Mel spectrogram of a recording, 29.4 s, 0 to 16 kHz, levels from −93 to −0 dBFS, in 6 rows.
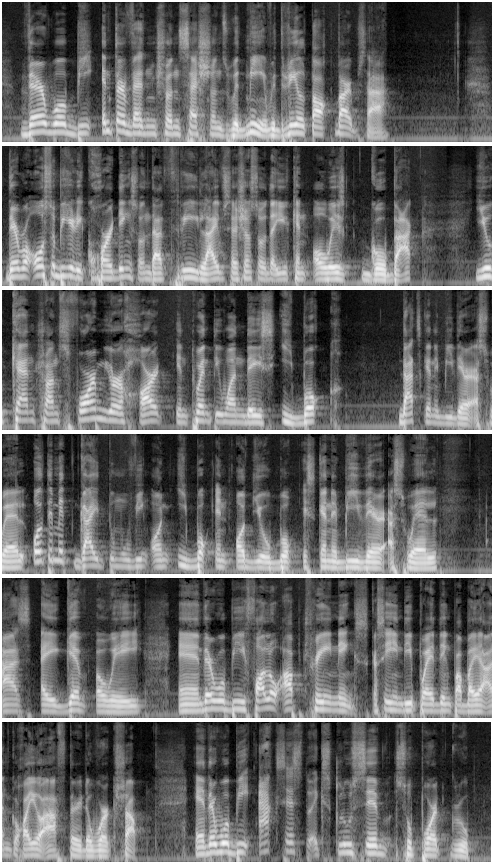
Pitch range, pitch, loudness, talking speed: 120-160 Hz, 140 Hz, -16 LUFS, 170 wpm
